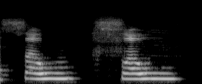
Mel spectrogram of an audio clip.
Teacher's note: इसको आपने लंबा नहीं करना, सऊ नहीं कर देना, सिर्फ ये नरमी से अदा होगा। लीन लेटर आ गया।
